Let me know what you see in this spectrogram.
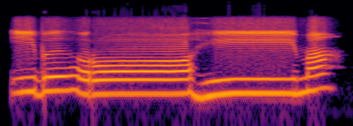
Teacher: اب با کو قلقلہ کریں گے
